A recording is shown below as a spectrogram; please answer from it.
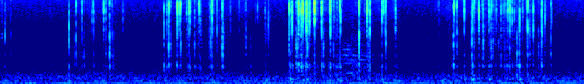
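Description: Long nails scratch and tap the stone-chip covering of a box clutch held on its end. The sound is quiet, with bursts of bright, crackly scratching and clicking over a steady low hum.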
